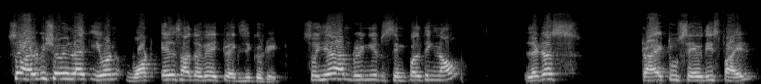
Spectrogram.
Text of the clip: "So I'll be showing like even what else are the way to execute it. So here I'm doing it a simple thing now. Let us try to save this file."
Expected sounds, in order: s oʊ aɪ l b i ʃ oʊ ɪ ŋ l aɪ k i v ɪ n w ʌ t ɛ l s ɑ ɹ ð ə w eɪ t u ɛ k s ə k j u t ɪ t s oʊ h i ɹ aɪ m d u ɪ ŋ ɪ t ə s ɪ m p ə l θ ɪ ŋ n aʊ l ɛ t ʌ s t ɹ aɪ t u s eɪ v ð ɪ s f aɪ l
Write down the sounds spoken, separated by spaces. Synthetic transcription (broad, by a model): s oʊ aɪ l b i ʃ oʊ ɪ ŋ l aɪ k i v ɪ n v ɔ t ɛ l s ɑ ɹ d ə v eɪ t u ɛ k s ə k j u t ɪ t s oʊ h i ɹ aɪ m d u ɪ ŋ ɪ t ə s ɪ m p ə l t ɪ ŋ n aʊ l ɛ t ʌ s t ɹ aɪ t u s eɪ v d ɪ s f aɪ l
